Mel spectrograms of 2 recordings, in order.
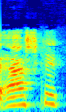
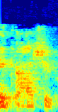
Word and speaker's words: akashic: getting it and I'm oh the ashkii records oh I've heard of those before how do those fit in I didn't say it right the akashic records yeah so the akashic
